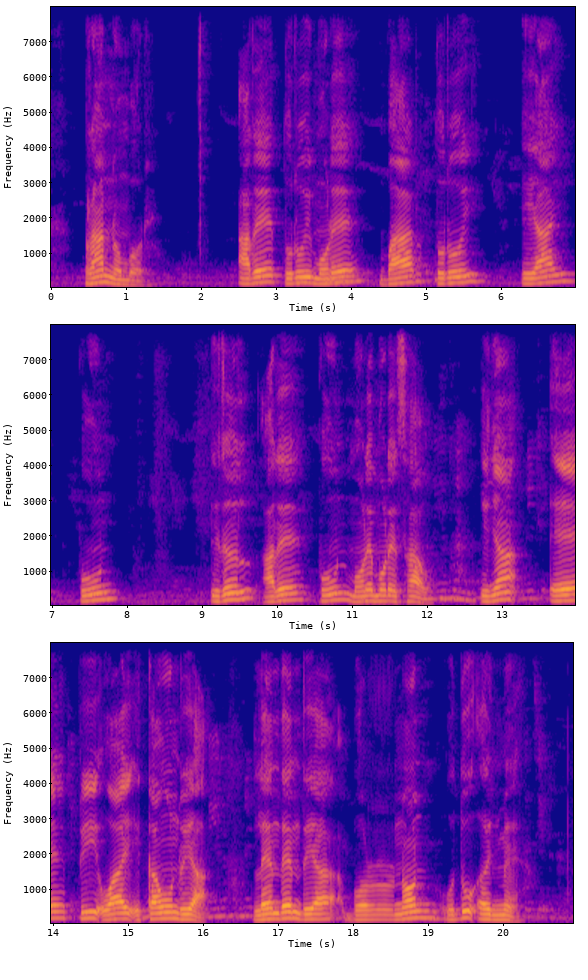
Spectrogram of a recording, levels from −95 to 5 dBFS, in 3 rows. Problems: continuous background conversations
